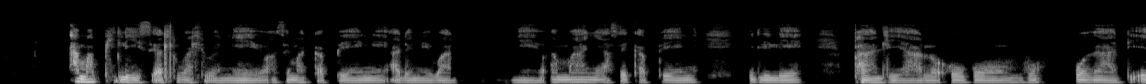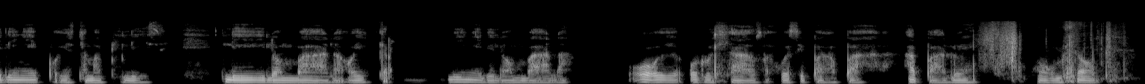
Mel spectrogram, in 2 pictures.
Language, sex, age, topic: North Ndebele, male, 18-24, health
